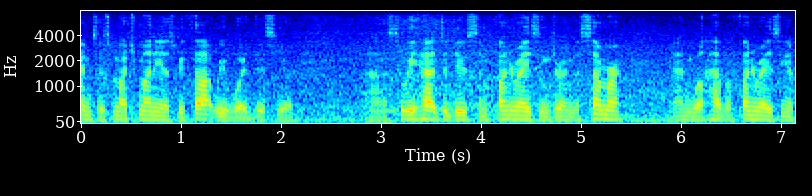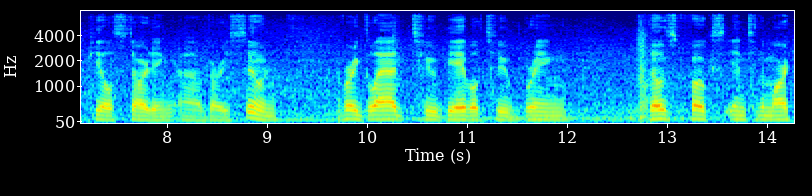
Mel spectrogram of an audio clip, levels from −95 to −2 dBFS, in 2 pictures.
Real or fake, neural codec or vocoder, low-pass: real; none; 7.2 kHz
